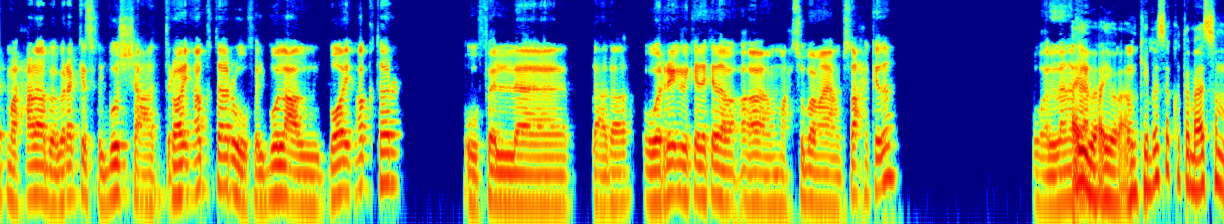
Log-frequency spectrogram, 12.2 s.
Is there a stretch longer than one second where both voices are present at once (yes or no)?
no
